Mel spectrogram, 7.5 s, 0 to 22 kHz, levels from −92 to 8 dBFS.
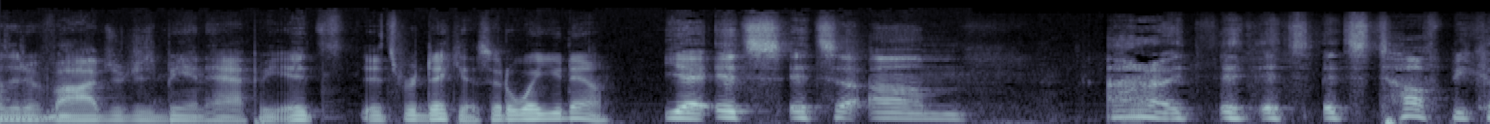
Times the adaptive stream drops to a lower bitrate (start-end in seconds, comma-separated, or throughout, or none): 4.86-7.45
